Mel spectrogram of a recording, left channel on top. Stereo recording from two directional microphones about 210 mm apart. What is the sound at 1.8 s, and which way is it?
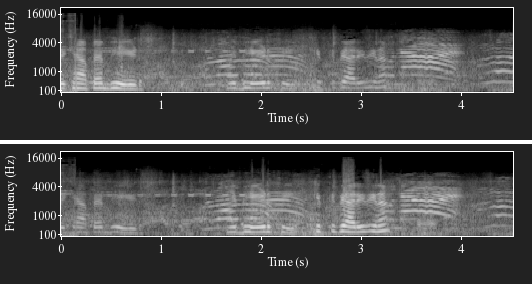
Speech, 20° right (ahead or behind).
